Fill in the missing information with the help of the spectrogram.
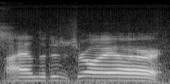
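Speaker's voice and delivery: slow, high, booming villain boast; evil destroyer voice. Pretend. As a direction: declare it like a doom-bringing overlord.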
